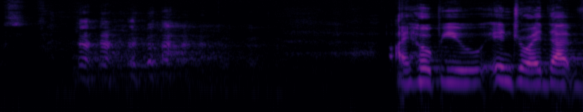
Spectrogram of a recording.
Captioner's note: audience laugh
